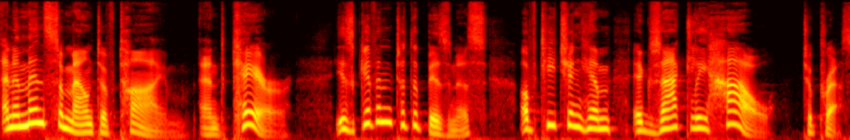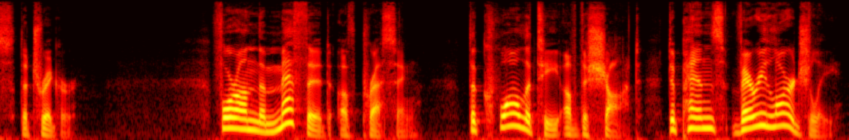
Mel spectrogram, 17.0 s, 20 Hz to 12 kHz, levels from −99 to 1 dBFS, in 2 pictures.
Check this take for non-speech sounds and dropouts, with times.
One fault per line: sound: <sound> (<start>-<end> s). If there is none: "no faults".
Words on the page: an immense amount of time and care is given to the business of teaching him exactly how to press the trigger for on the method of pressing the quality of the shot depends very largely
no faults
